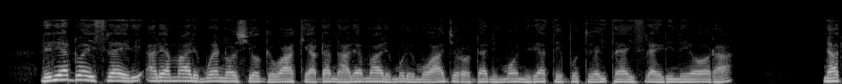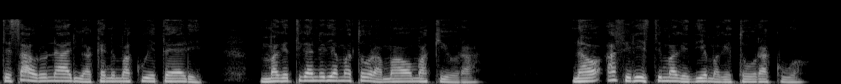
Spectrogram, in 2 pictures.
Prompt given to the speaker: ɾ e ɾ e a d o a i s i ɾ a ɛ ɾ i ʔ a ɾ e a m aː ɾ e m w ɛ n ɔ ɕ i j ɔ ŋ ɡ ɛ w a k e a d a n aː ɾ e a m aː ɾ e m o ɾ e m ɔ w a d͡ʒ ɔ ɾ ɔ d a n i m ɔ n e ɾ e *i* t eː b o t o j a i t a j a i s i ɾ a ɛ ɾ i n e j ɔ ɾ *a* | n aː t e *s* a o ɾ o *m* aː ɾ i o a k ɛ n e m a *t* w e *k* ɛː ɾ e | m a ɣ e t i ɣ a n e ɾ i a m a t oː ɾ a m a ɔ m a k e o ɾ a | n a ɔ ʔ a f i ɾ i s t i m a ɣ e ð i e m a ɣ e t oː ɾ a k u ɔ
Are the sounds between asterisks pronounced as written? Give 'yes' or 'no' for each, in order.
no, yes, yes, no, no, no

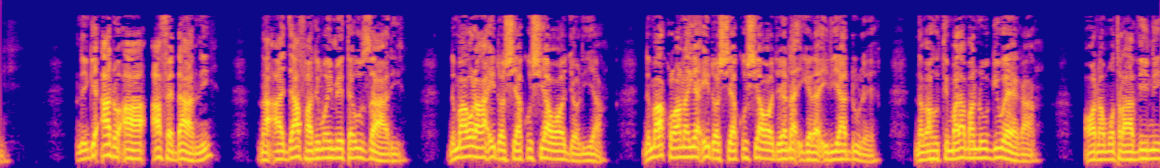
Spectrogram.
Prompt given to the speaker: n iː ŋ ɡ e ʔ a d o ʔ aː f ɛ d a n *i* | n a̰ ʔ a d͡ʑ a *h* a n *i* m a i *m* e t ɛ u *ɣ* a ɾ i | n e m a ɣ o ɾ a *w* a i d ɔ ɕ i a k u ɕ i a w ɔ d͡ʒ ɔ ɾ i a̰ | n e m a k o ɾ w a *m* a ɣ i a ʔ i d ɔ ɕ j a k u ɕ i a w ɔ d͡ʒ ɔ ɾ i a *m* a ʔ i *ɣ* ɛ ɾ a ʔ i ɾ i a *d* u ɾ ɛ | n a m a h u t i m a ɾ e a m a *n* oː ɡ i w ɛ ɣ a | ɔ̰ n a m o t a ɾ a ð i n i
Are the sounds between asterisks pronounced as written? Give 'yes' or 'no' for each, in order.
yes, no, yes, yes, no, no, no, no, yes, yes, yes

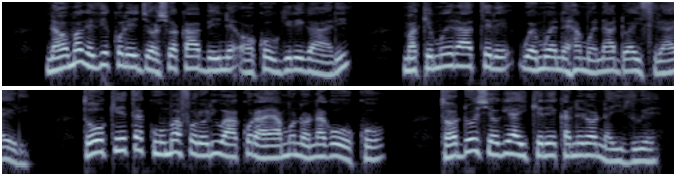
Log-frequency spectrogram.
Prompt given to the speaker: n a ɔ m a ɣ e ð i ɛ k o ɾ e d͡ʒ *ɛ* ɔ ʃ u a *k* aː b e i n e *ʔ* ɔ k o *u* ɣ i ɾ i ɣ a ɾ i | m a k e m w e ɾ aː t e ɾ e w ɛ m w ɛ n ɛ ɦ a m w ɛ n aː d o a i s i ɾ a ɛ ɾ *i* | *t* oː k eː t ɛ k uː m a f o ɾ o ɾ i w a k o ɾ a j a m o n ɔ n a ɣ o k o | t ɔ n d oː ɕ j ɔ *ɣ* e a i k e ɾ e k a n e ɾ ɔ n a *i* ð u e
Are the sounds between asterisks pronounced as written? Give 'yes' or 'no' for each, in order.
yes, yes, yes, yes, yes, yes, yes, yes

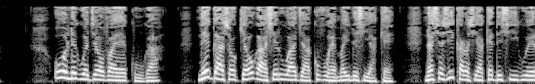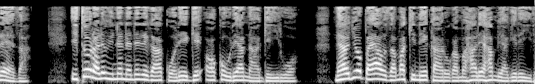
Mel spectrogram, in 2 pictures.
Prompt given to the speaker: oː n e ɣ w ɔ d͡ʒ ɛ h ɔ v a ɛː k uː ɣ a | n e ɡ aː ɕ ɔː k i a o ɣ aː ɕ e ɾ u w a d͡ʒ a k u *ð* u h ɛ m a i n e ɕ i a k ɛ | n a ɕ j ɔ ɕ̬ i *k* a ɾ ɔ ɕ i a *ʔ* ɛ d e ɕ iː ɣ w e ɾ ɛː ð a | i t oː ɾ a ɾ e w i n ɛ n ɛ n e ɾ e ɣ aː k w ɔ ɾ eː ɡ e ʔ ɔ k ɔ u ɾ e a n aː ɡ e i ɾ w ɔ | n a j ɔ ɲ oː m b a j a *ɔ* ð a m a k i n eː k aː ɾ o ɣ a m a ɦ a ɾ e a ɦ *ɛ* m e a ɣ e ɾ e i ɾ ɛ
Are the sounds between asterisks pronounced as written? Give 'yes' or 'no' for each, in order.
no, yes, no, no, no

